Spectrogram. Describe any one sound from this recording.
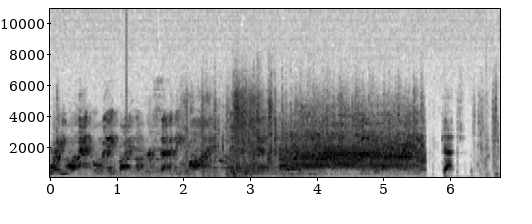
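Football players crash into each other on a field.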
